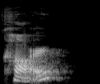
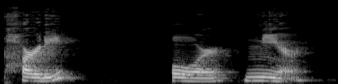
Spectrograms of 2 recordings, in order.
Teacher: we have another sound that we call the soft R, where really it's acting as more of a vowel sound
